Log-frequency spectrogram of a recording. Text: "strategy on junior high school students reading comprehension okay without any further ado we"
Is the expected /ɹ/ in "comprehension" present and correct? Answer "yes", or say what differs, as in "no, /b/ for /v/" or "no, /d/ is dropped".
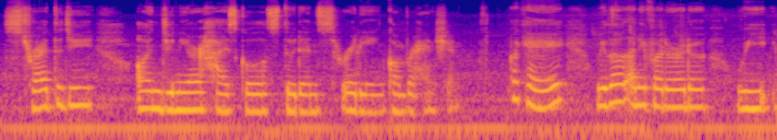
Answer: yes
